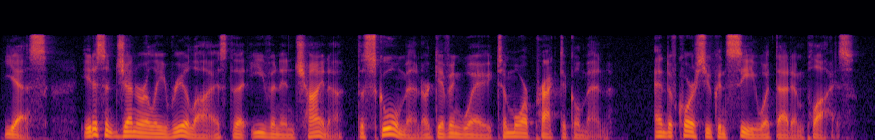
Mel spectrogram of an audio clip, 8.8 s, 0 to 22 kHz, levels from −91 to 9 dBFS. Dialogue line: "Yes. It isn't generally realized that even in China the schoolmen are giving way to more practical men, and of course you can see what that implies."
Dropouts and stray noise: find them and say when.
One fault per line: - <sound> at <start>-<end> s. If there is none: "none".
none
